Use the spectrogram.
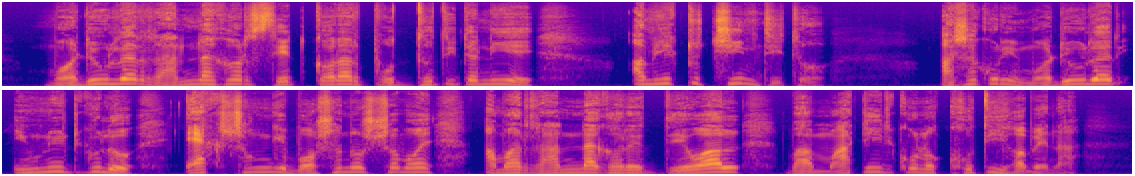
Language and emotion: Bengali, fearful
